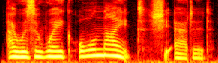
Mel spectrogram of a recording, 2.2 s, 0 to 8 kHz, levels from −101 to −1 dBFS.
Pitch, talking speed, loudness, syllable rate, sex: 220 Hz, 190 wpm, -17 LUFS, 5.0 syllables/s, female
